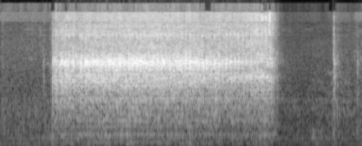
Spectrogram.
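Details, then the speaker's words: Hammer drill on concrete under light pressure. A two-second burst of high buzzing rattle from the repeated hammer action, drilling slower than brick. Normal hammer drilling. "so notice i'm not putting a lot of pressure on the drill and you hear that vibration that's like a little uh it's like a little prisoner trying to break out of prison he's just hitting the hammer over and over"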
